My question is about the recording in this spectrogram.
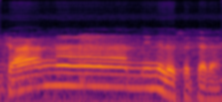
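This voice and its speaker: Elderly preacher in his 80s, animated folksy sermon delivery, dull radio-broadcast sound. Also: on the high side, takes it slowly. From Indonesia. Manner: folksy storytelling to the congregation.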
